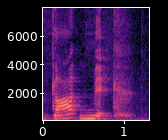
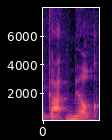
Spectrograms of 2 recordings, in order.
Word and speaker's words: Gottmik: I want to say Gottmik so bad because the way it's spelled, like, it doesn't have an L, but you see Gottmik and you want to say milk.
